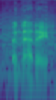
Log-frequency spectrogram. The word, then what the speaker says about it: Benetti: How do you say? Was it Jason, right? Announcer from the Sox. Jason Benetti. Benetti. Okay, I was double checking. I thought that's how you said it.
